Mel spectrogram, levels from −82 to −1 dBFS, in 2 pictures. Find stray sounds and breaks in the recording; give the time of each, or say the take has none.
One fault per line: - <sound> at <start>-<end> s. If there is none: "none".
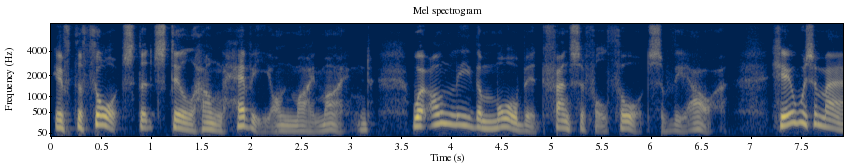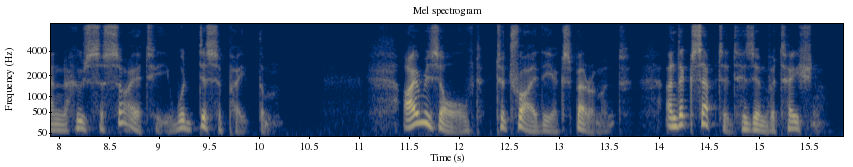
none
